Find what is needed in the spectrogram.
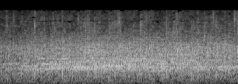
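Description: Studio audience applauding, a dense, steady wash of clapping that builds up over the first moments.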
